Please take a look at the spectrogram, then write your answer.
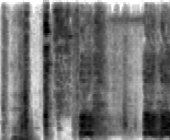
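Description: A dog barks, loud and insistent, giving about five harsh barks in an uneven rhythm with brief gaps between them. No one speaks.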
